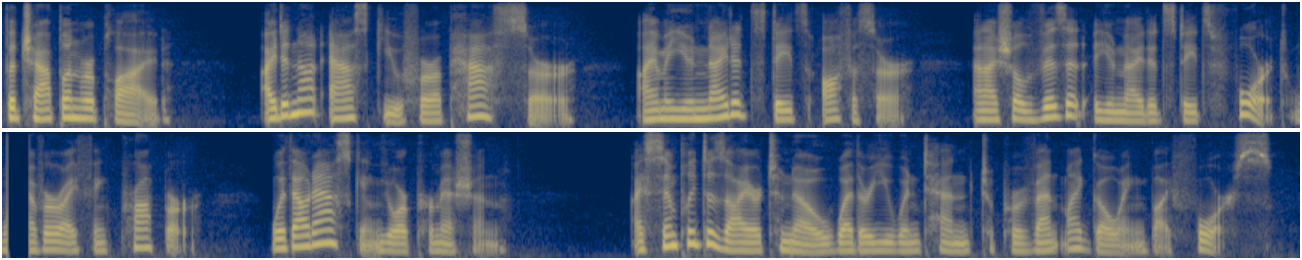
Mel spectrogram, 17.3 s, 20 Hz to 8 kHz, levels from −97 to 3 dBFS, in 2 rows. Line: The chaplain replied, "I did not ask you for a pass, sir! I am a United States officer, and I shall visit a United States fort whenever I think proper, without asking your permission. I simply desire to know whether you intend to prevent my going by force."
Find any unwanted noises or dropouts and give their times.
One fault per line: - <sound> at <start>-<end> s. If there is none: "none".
- dropout at 8.7-8.8 s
